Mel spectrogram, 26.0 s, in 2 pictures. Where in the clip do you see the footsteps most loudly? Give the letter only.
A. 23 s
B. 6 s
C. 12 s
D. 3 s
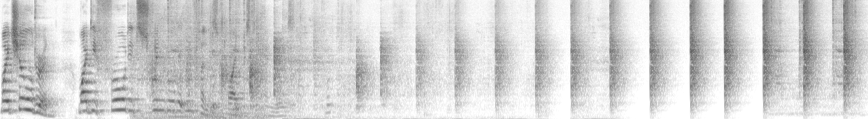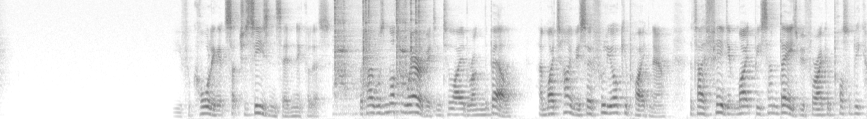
D.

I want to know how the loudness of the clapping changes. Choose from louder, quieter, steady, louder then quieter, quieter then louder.
louder.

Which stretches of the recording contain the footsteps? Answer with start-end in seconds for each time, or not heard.
1.9-9.3.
